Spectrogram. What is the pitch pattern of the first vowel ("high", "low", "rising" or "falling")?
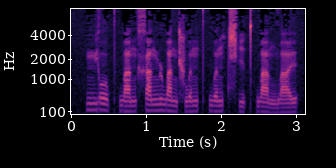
falling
